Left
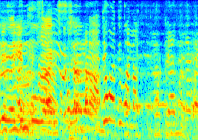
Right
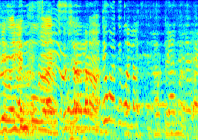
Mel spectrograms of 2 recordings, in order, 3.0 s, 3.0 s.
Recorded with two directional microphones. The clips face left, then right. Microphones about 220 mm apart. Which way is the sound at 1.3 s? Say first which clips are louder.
Left 2 dB; 15° right (ahead or behind).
